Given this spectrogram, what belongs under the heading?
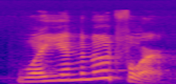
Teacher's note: What are you in the mood for? The word are is gone. And the word you has been reduced to y. So when we link together what and you, it's super fast. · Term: extremely reduced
